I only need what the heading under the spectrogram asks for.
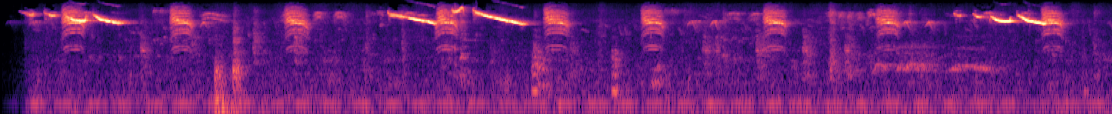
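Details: Yellow-bellied prinia singing steadily: high, buzzy bursts of notes alternating with thin whistles that slide downward, with phrases coming in quick irregular bunches separated by short pauses. A brief low thud is heard early on.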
